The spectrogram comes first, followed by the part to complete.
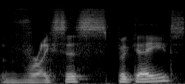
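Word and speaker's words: Crisis VRigade: and there's one called vrysis brigade like crisis but spelt with vr at the front oh god okay uh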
